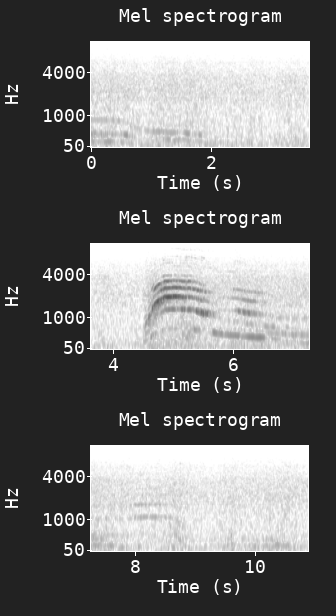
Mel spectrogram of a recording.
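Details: Crying kitten calls, a soft falling meow at the start, then a loud, strained cry that jumps up and slowly descends, trailing into fainter wavering mews.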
